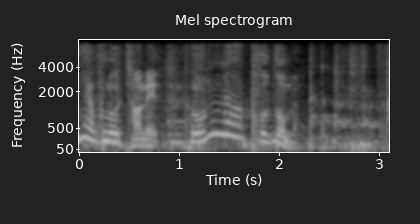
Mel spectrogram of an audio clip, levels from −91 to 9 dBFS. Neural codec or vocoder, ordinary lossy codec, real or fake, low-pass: codec, 16 kHz, 1.1 kbps, Voila-Tokenizer; none; fake; 7.2 kHz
